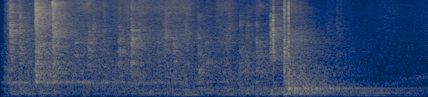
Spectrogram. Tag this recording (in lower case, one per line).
slam
sliding door
door
home sounds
